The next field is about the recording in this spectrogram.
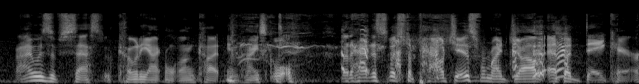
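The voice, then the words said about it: Slides into Valley Girl voice. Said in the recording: “you turned into a, like, Valley Girl at the end of that”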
